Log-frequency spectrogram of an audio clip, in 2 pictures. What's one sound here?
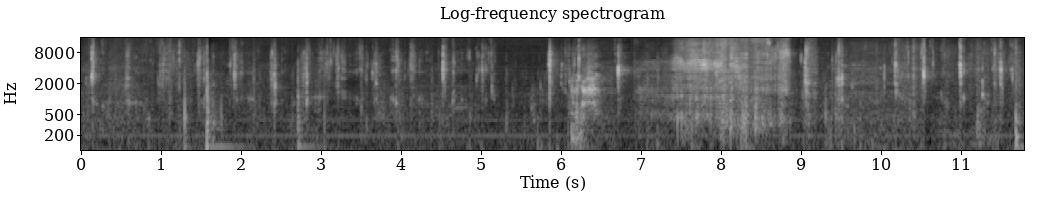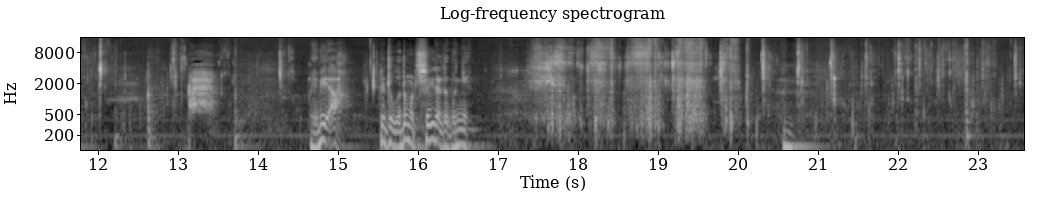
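A man chews and smacks his lips on braised meat close to a clip-on microphone.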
